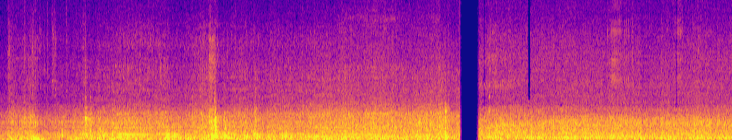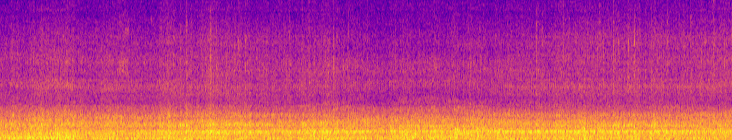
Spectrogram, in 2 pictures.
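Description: A diesel tracked carrier's engine drones as it drives over sand.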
